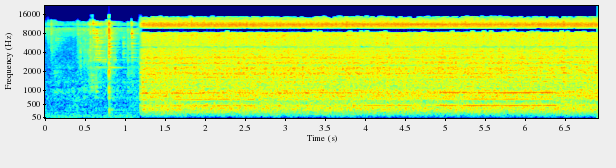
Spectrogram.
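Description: Electric mixer grinder (mixie) running, grinding onion, garlic, ginger, cumin, coriander and soaked dried chillies into a curry paste. After a couple of clicks, the motor starts abruptly about a second in and runs steadily with a grinding noise and a steady whine.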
